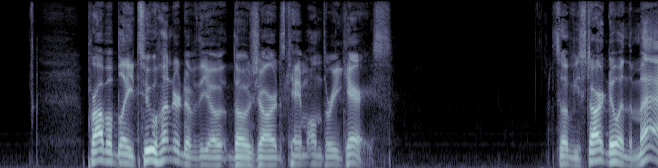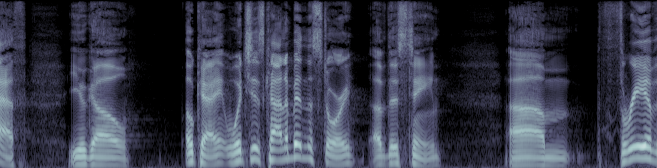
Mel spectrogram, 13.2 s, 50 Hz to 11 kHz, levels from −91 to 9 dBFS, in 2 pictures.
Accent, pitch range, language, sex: American, 90-110 Hz, English, male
